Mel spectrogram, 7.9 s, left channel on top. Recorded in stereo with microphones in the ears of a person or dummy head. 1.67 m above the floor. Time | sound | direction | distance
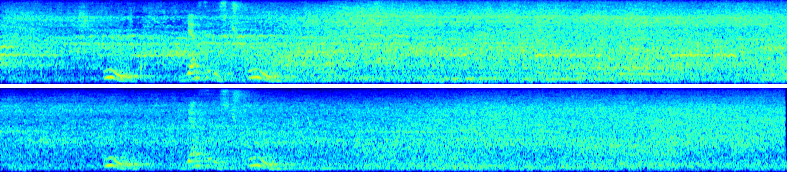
1.0 | a woman speaking | 35° left (ahead or behind) | 0.9 m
